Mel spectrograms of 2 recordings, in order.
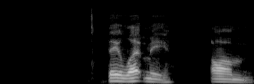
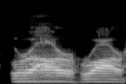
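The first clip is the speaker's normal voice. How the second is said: louder mock animal growl; playful growl; 4 dB louder than usual. Hyping up the stream chat, a playful mock growl.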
